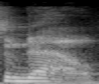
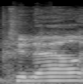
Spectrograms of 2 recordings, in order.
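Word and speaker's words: Tunnell: it right yeah I I just remember him emphasizing the second n yes tunell okay Bob great Stephen on his pronunciation tunell hitchhike to New York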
